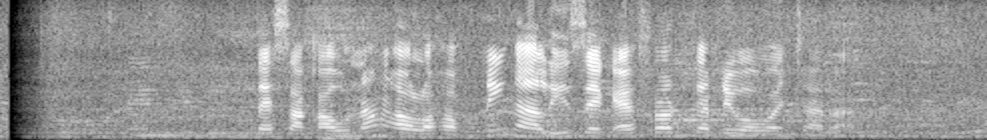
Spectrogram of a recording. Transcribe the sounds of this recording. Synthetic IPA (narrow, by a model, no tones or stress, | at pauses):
t̪ɛsakaunaŋɔlɔɦɔk̚niŋalizɛkɛfɾɔnkərdiwawaɲt͡ʃaɾa̰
